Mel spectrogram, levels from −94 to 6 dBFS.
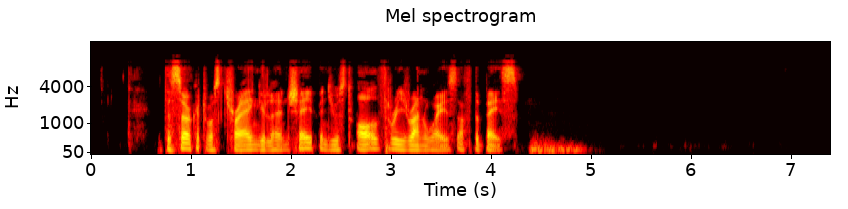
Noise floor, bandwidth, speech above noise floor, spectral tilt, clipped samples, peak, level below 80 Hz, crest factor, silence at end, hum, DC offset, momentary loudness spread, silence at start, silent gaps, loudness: -88 dBFS; 9.6 kHz; 60 dB; -3 dB/octave; under 0.1%; -6 dBFS; -60 dBFS; 24 dB; 2.55 s; none; under 0.1%; 13 LU; 0.75 s; none; -27 LUFS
